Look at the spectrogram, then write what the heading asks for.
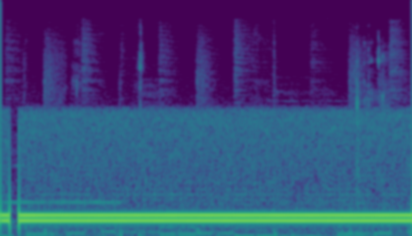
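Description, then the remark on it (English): A steady, loud telephone dial tone hums continuously after a brief click at the start, after a caller to a phone-in show accidentally hung up by pressing their cheek against the phone; no voices present. “You're pressing your cheek too close to the phone to make it closer to Bucci, and you hung up on yourself.”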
